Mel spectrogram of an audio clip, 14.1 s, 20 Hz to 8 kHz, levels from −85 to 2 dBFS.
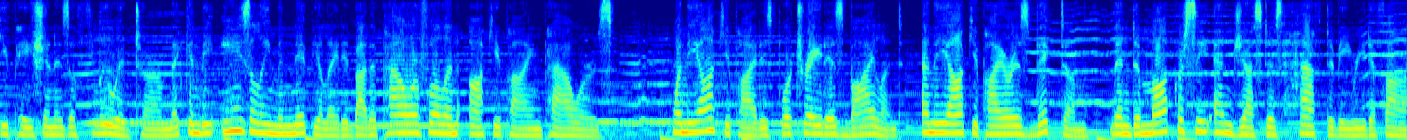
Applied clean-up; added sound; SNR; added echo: none; none; none; none.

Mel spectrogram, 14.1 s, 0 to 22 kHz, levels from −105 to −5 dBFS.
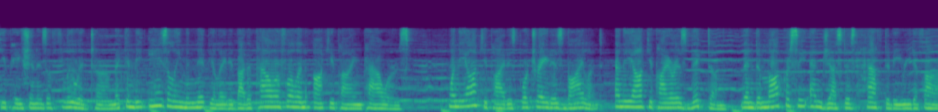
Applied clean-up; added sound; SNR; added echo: none; none; none; reverberation time 0.4 s.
